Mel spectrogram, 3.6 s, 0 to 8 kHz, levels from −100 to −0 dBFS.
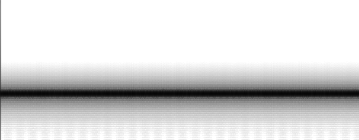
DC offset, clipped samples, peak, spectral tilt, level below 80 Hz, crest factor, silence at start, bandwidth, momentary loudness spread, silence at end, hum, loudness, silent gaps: under 0.1%; under 0.1%; -2 dBFS; -4 dB/octave; under -90 dBFS; 4 dB; 0 s; 1.2 kHz; 0 LU; 0 s; none; -7 LUFS; none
